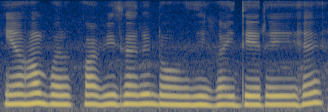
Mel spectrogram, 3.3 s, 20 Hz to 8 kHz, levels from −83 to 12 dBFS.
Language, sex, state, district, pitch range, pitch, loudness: Hindi, female, Uttar Pradesh, Saharanpur, 230-245 Hz, 235 Hz, -11 LUFS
